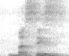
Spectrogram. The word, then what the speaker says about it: buses: When it is made plural, buses. In ordinary spelling, we use it as buses, but actually it is not buses. What is it? It is buses. Is. Here, this ES is pronounced as is.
